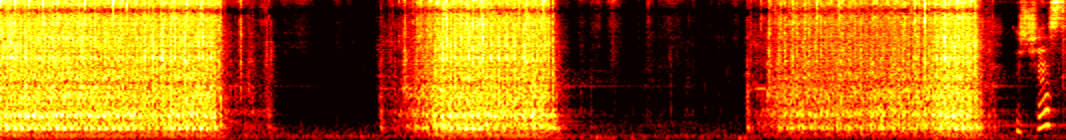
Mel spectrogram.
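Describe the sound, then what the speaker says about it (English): A sewing machine stitches quilt fabric pieces with a quarter-inch seam, three loud bursts of rapid whirring separated by quiet pauses, close by. "There's just something soothing about running fabric through the machine"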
